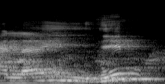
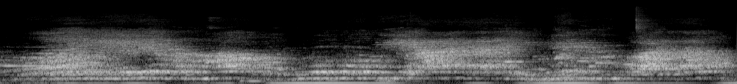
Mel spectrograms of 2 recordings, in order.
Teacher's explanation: Kalau ya sukun itu langsung ke i, bukan ke e ya. Ya, alaihim bukan ke y, bukan alaihim, tapi langsung ke i.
